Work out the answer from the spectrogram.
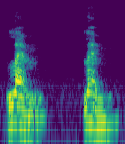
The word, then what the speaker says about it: lamb: 그렇게 적어주셨는데 여기서 보면 이 끝에 있는 B가 M 뒤에 나와 있을 경우에는 묵음인 경우가 있다. 그래서 비읍자 밑에는 B자를 적어주시면 안 되고 그래서 이렇게 조합을 해보면 lamb 이런 발음이 되겠습니다.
